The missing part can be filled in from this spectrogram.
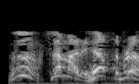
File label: Impersonator Impressionist Comedy; James Brown; Corporate Entertainment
